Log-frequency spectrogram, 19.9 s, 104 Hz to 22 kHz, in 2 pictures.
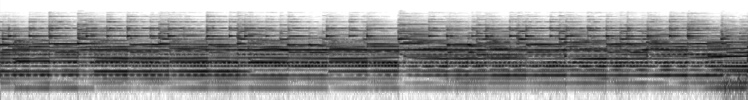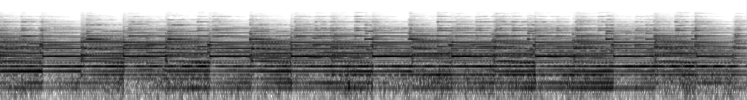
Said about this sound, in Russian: Второй частью фестиваля стал конкурс действующих звонарей храмов Севастопольского Благочиния возрастом от 9 лет.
